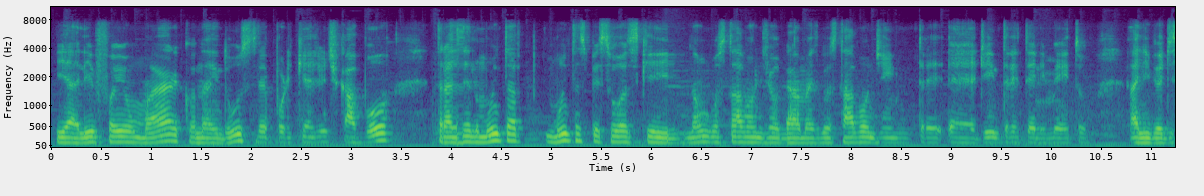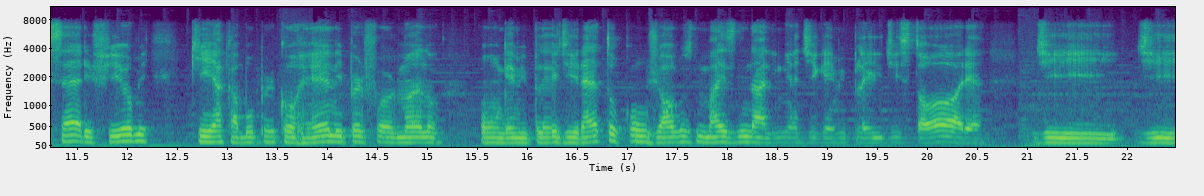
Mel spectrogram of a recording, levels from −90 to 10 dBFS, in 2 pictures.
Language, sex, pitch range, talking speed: Portuguese, male, 110-130 Hz, 130 wpm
